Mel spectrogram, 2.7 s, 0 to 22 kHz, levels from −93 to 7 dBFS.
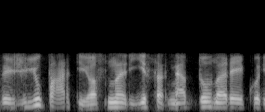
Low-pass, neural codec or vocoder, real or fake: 3.6 kHz; vocoder, 22.05 kHz, 80 mel bands, WaveNeXt; fake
